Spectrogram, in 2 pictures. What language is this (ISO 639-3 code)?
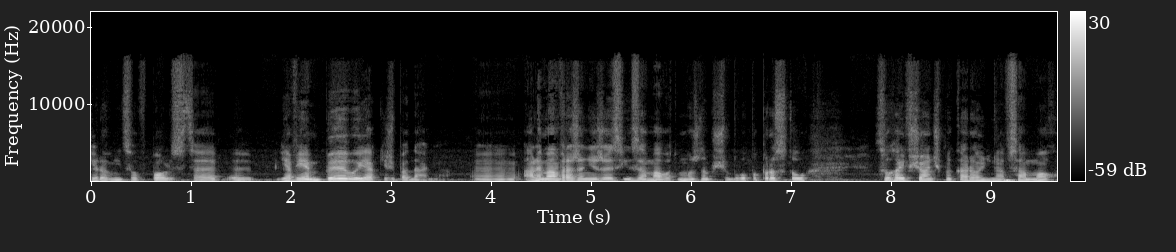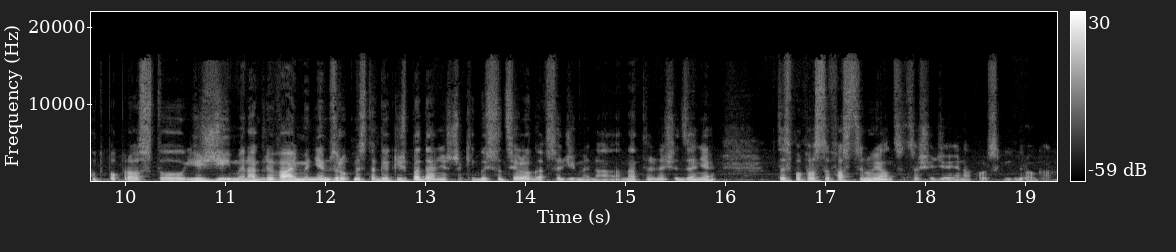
pol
